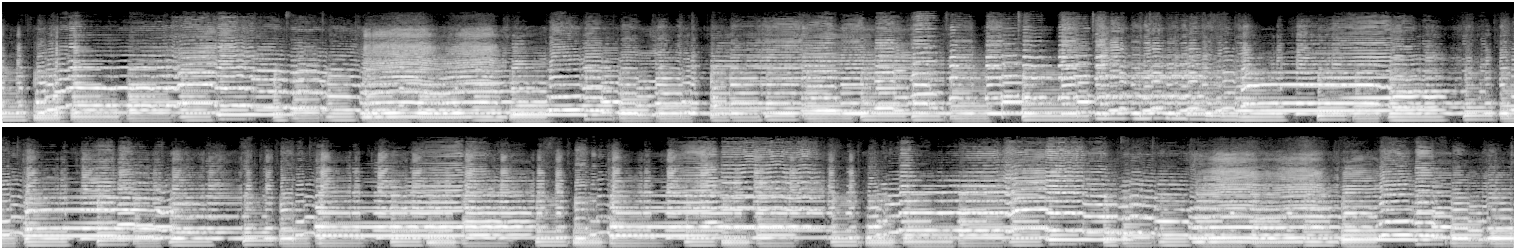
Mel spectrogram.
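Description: Saxophone quartet with a clarinet playing an arranged tune together: a bouncing low line from the deeper saxophone under a note held through most of the passage, with melody lines moving above.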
